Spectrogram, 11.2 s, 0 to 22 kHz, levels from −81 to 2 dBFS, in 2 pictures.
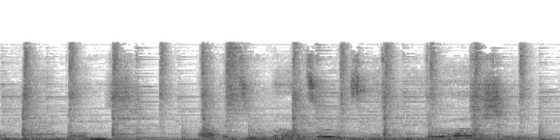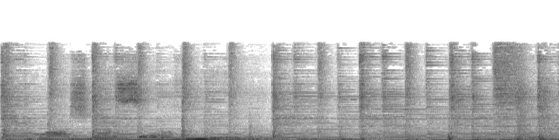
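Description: From start to finish, computer activity noise rides on the audio: changing load in the machine's processor, graphics or mouse circuitry shifts the ground the audio path shares, and that disturbance leaks into the recording. It is heard as a thin, whiny buzz pulsing at around 1 kHz, sitting roughly 25 dB below the sound. It flickers and scratches with the computer's own activity rather than following anything in the audio itself.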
